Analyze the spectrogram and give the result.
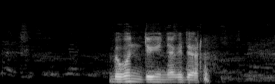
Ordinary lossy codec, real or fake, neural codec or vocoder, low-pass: Opus, 64 kbps; real; none; 7.2 kHz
